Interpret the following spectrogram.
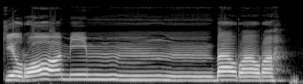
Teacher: یہاں اس تنوین یعنی میم دو زیر پر اقلاب ہوگا، کیونکہ اس تنوین کے بعد با متحرک یعنی زبر والا با آتا ہے، جس کی وجہ سے یہاں تنوین میں نون کی آواز کو میم کی آواز سے بدل کر گنہ اور اخفا کے ساتھ پڑھیں گے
